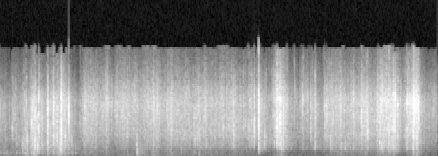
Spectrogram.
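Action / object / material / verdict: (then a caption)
scrape / plastic bubble wrap sheet / plastic / none. A sheet of clear, thin, light, air-filled plastic bubble wrap is pressed flat over a packaged box with the fingertips, then gathered up and scrunched between both hands. Bright crinkling and crushing sounds come in bursts, with sharp crackles and almost no low end.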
